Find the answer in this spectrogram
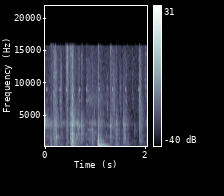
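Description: A ball bounced by hand, giving two dull thuds about half a second apart, the second the louder, about a second in.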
